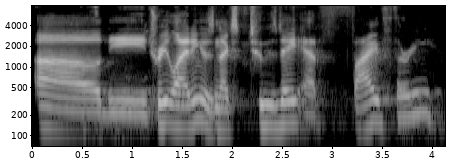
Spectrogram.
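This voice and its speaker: An American man giving an informal meeting report in a halting way, with frequent fillers. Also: mid-range voice, fairly bright tone. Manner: halting, filler-heavy delivery. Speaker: mayor giving board updates at a council meeting. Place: large council chamber, indoors. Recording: clear background room noise from meeting chamber.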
